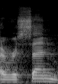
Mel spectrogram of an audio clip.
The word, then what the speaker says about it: rescind: So I rescind what I just said.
